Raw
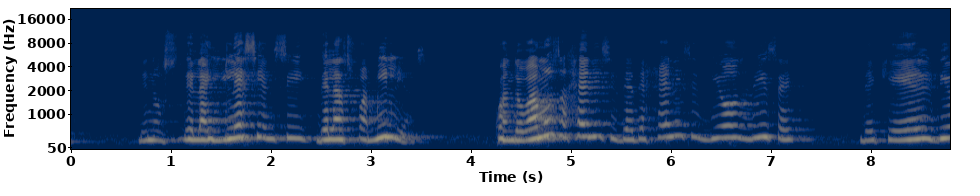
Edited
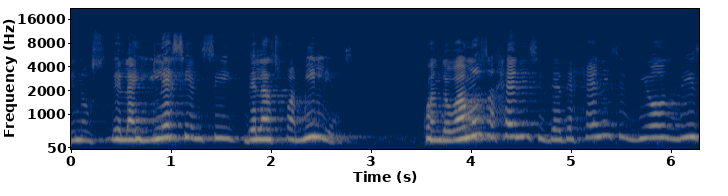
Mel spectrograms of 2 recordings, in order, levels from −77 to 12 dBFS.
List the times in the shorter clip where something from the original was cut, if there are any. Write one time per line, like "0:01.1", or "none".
none

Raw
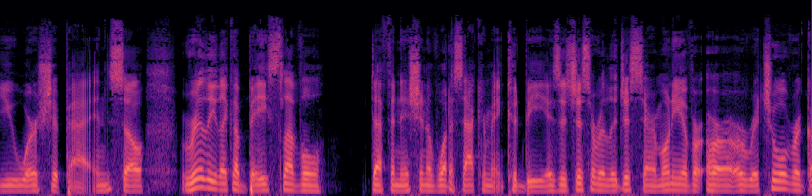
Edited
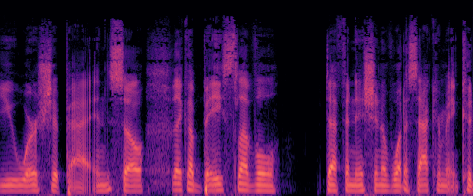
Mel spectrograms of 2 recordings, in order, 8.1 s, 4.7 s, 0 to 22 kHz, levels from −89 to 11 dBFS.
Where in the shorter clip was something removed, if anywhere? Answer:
0:01.7

